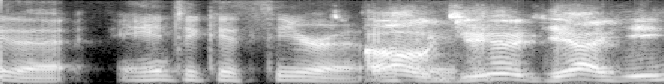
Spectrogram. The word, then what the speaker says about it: Antikythera: Antikythera.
